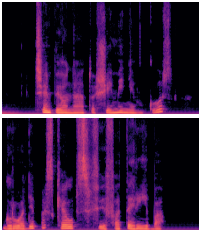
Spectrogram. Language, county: Lithuanian, Šiauliai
